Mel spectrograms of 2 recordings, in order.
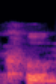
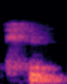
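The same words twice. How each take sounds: First: The consonant sounds light, like the Bengali sound. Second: The consonant sounds heavy and thick. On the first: The speaker calls it wrong. "বাংলার মতো করে খু নয়" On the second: The speaker calls it right. "খু একটুখানি মোটা হবে"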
